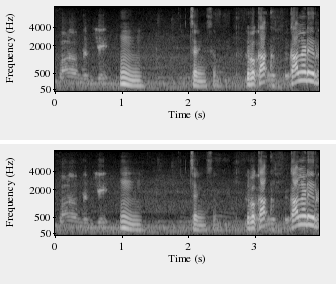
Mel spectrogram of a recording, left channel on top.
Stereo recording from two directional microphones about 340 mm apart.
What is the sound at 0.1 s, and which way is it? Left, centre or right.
Speech, centre.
